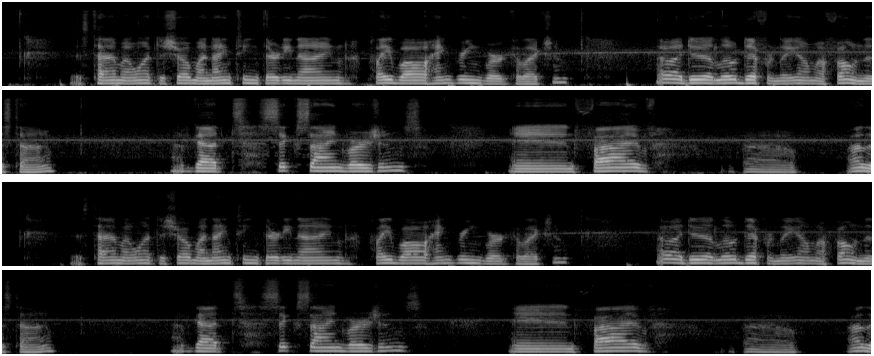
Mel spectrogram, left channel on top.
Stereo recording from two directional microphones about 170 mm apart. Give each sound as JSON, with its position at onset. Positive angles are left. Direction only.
{"t": 0.7, "sound": "speech", "side_deg": 25}
{"t": 10.4, "sound": "speech", "side_deg": 30}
